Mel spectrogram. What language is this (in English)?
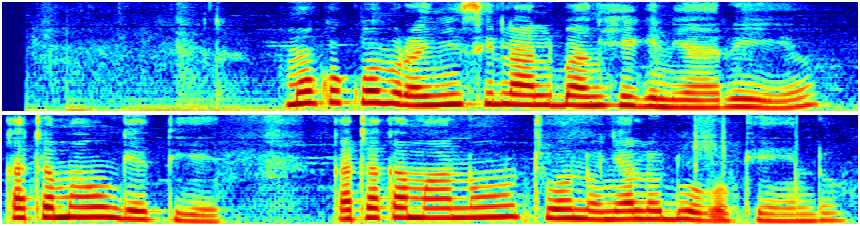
Luo (Kenya and Tanzania)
